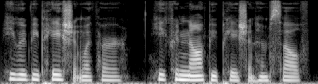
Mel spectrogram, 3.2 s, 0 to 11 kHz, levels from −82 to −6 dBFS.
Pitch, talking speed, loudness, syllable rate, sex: 165 Hz, 225 wpm, -17 LUFS, 5.3 syllables/s, female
